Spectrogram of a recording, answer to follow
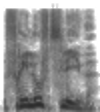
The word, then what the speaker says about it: friluftsliv: Freel sleeve. Et si c'était la clé du bonheur ? C'est quoi le Freel Sleeve ? Freel Sleeve, ça se prononce Freeoft Sleeve.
